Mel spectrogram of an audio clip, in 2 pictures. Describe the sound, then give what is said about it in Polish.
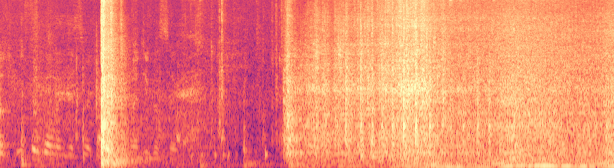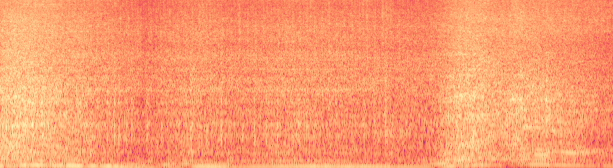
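A door slams once, then after a short pause an old vehicle engine is started and keeps running with a loud, rough, steady rumble. “Zresztą ruch naczelnik tutaj go odpalał, nim jechał, więc myślę, że on go zaraz odpali.”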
